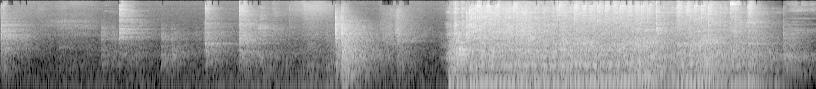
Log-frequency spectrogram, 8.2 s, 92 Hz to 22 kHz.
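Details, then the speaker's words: 1967 Honda Dream motorcycle, unrun for 50+ years, after new spark plugs fitted: a few light taps, then it catches and runs rough about four seconds before dying; stalls after starting, cause unknown. "Just shut off. What the heck? Let's see if it starts right back up."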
